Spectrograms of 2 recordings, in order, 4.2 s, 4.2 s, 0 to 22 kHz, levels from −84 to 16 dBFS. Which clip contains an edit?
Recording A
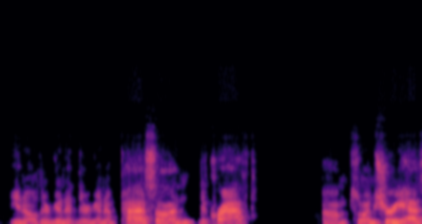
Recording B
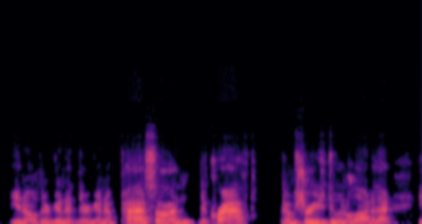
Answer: B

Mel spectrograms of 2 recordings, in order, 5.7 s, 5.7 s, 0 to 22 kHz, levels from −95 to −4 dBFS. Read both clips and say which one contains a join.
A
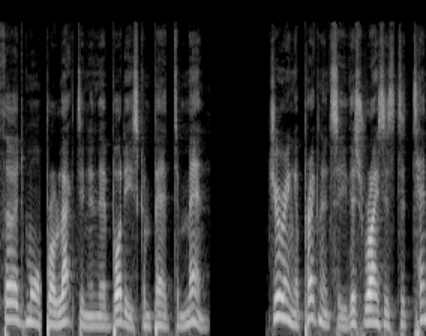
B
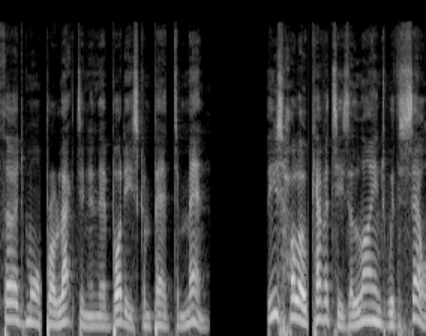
B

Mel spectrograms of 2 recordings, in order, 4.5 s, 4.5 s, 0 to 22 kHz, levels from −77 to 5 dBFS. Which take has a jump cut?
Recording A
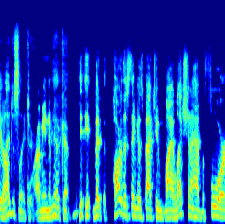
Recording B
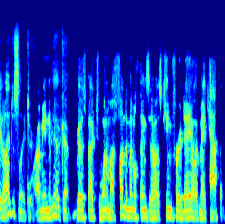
B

